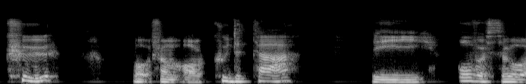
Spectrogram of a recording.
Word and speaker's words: coup: language, and in fact we tend to even pronounce them very similarly to the original French. For example, the word coup, or coup d'état, the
